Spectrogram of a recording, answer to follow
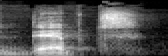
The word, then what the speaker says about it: debt: not the be silent the be is silent but me was my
